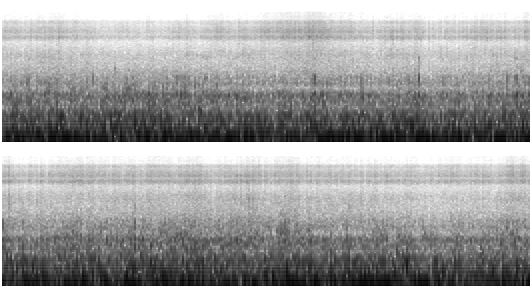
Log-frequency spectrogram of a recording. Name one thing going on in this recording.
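Wind rumbles and buffets steadily against the microphone.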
